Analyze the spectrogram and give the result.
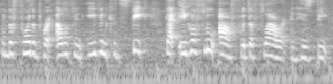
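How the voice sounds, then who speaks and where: A woman reading a rhyming children's story aloud in an expressive, measured storytelling style. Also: a little high, a little hiss or hum, rough recording.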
